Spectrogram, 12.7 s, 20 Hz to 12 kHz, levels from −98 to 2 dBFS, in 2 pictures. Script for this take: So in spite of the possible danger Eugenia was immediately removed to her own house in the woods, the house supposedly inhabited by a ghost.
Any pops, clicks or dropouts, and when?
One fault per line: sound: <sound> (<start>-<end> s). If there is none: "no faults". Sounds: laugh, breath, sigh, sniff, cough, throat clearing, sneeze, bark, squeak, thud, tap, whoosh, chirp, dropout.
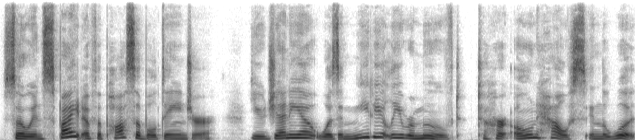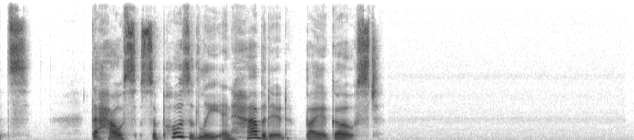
no faults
